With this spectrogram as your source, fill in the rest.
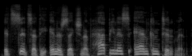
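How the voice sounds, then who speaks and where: A man's voice: a little high, very animated, fast, a little mellow. An actor playing a theatrical, uneasily cheerful male radio DJ in a scripted game broadcast. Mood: smooth, introspective. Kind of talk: scripted radio host patter.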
